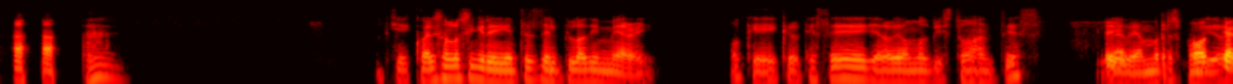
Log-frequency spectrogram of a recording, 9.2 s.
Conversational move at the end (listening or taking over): taking over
